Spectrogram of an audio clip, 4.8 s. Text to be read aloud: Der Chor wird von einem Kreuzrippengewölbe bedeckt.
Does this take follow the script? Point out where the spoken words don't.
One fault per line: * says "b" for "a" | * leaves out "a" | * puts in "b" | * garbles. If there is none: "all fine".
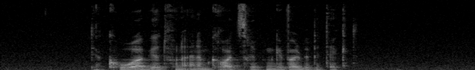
all fine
